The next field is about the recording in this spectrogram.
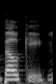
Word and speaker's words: Boehlke: Andrea, I'm going to say your name wrong, Boehlke. – No, you got it right.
